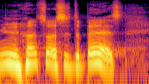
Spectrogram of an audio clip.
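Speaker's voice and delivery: odd, high, jeering put-on voice. Retelling how someone mocked Tom by repeating his words: mocking Tom in weird voice. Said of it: "mocked him and said it in a weird voice".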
